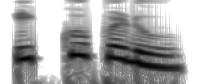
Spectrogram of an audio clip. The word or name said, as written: ಇಕ್ಕುಪಡು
